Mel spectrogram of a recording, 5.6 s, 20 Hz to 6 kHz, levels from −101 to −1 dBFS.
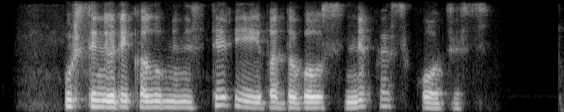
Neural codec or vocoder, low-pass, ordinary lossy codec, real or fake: codec, 16 kHz, 4 kbps, FunCodec, trained on Chinese and English, 50 frames a second; 5.4 kHz; Opus, 16 kbps; fake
